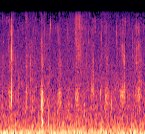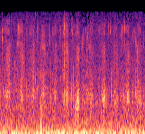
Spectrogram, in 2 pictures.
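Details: A rabbit eats Korean melon with quick, wet crunching chewing clicks repeated in an irregular rhythm.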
